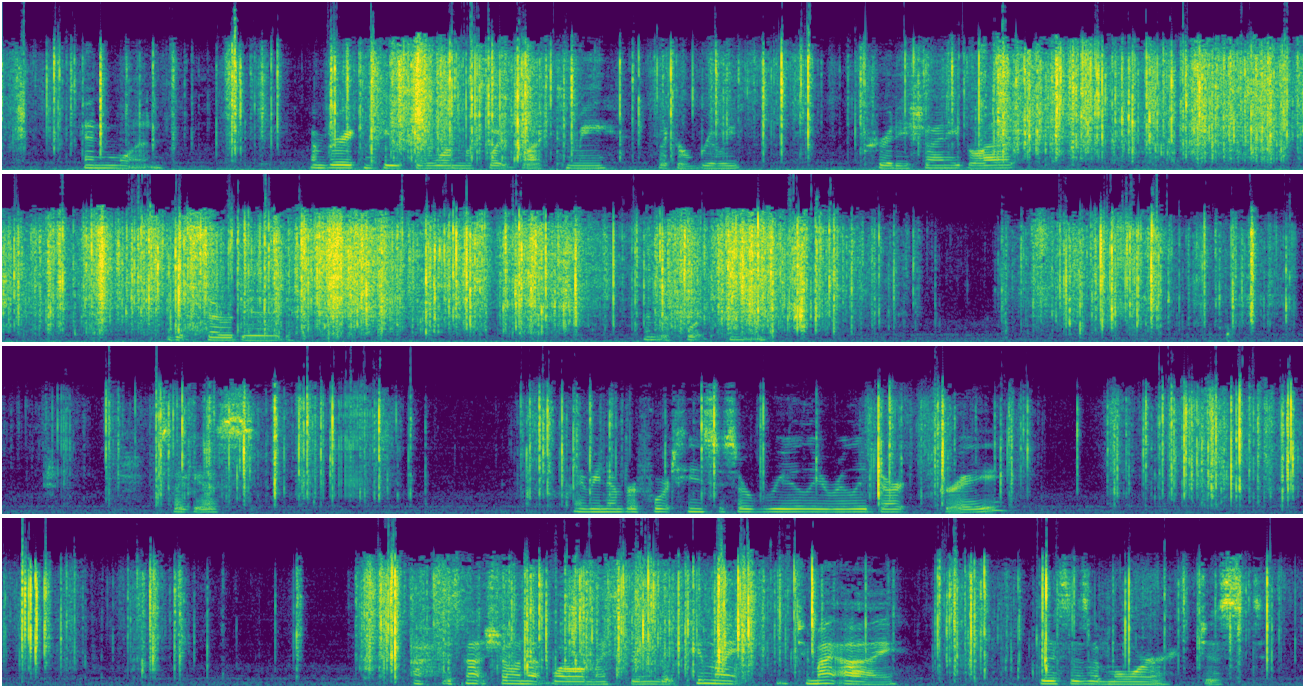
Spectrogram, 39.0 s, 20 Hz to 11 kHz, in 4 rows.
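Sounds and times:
plastic packets crinkling: 0.0s - 22.7s, 23.3s - 39.0s.

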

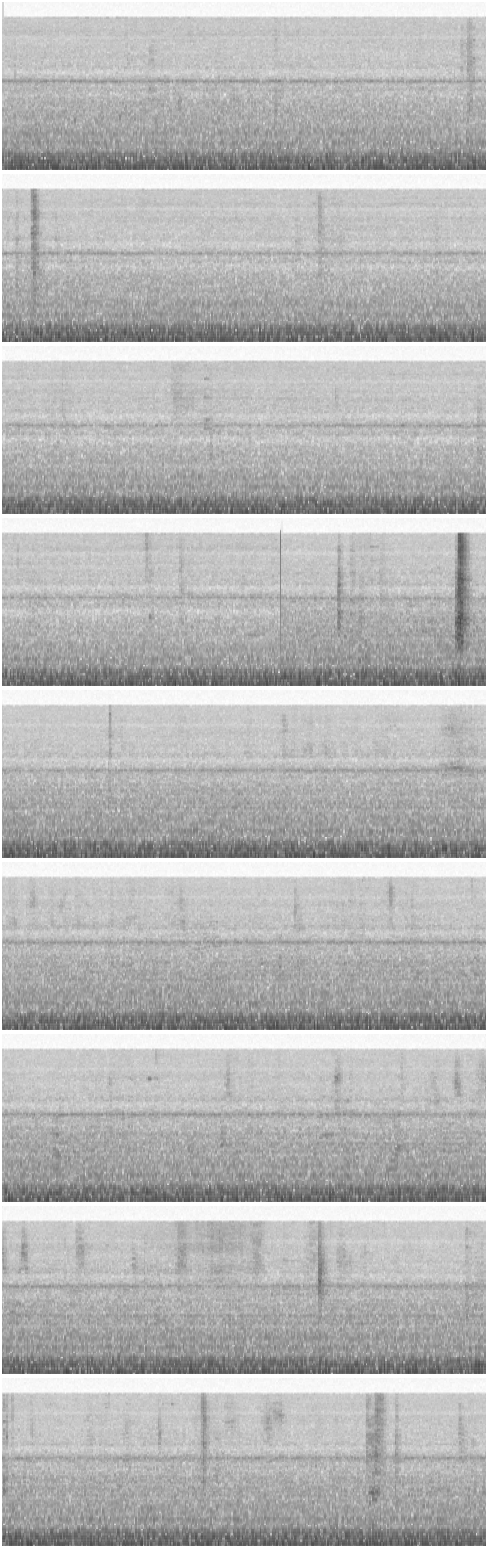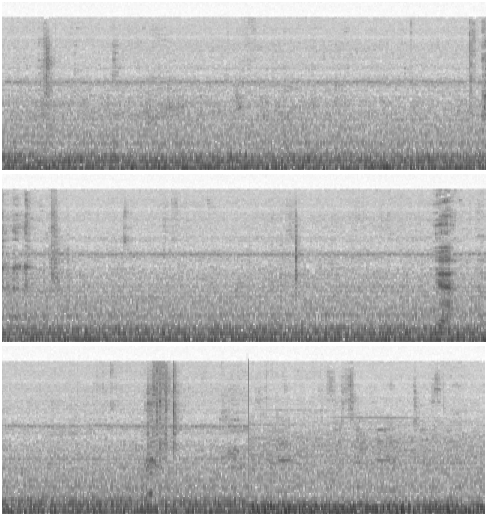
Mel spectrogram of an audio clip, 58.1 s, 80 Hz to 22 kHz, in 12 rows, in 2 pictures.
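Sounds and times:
jet engine cabin drone: 0.0s - 58.0s.

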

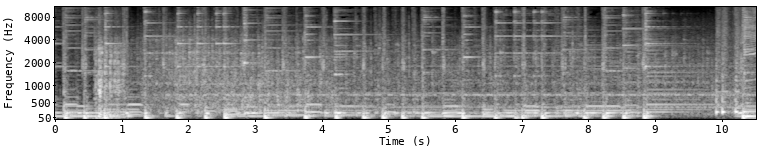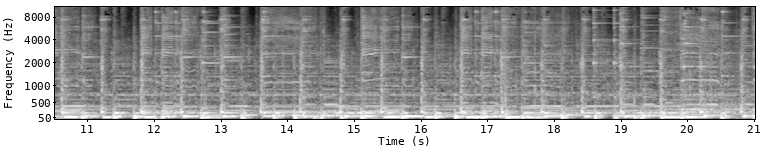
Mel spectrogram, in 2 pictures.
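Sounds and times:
upbeat cartoon music: 0.0s - 21.0s
roller coaster lift clicking rattle: 0.1s - 21.0s.

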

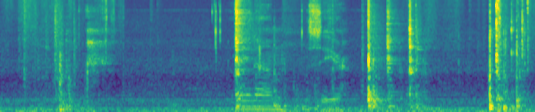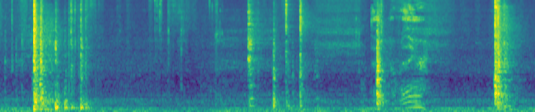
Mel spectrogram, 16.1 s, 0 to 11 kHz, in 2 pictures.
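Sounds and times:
steady low hum: 0.0s - 16.0s
plastic containers knocking and clunking: 7.3s - 9.5s.

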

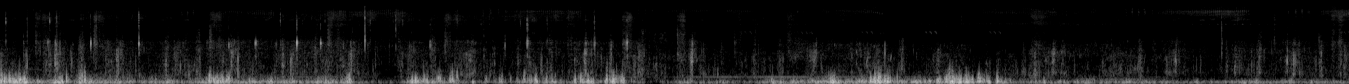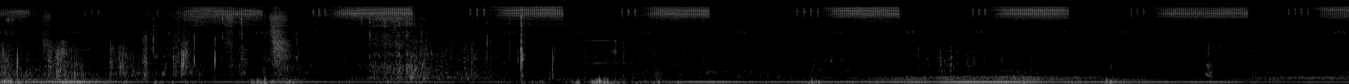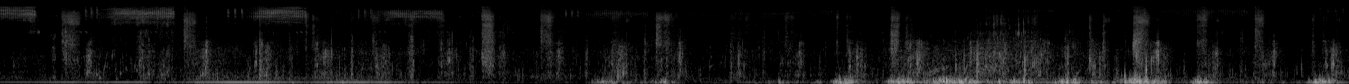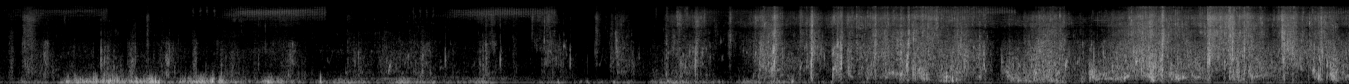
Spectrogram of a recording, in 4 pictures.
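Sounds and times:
footsteps on sand: 0.0s - 19.2s, 27.0s - 53.9s.

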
